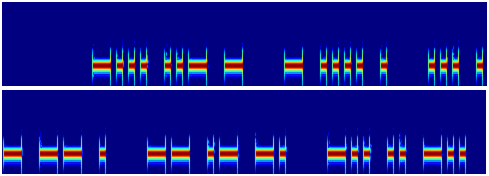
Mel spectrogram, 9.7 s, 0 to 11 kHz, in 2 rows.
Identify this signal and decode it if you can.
Morse code, heard as a keyed tone, about 20 wpm, 700 Hz. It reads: BUT THE SAME MAN DID
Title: A Sound Of Thunder 20wpm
